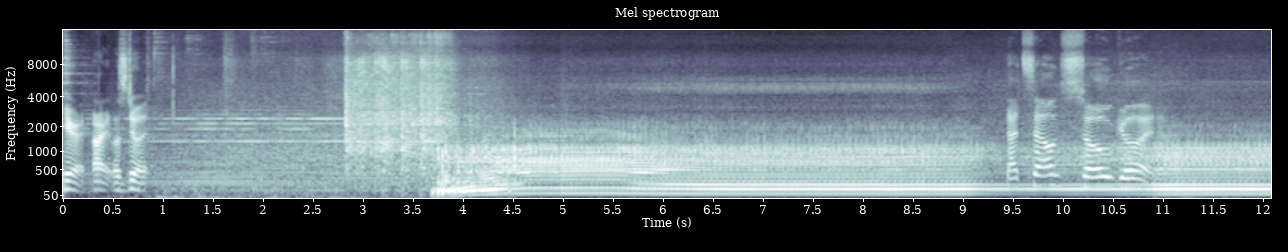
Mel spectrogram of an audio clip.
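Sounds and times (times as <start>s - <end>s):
car engine revving then idling: 2.8s - 12.0s
engine cranking: 2.8s - 12.0s.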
